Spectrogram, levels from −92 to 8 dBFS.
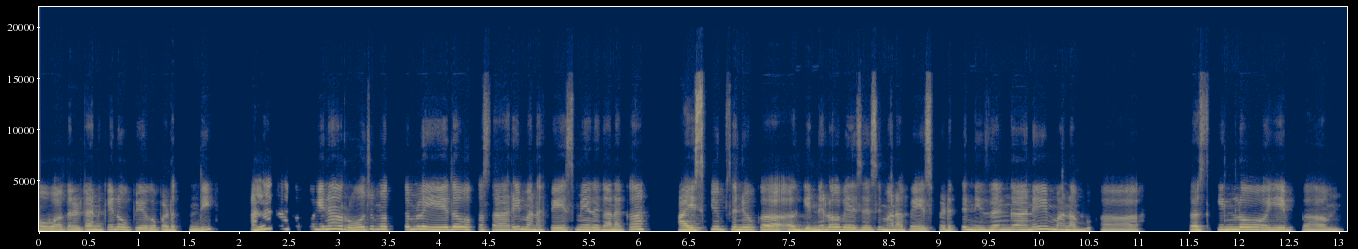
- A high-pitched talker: Yes, high, 210 Hz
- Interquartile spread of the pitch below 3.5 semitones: No, average, 3.8 semitones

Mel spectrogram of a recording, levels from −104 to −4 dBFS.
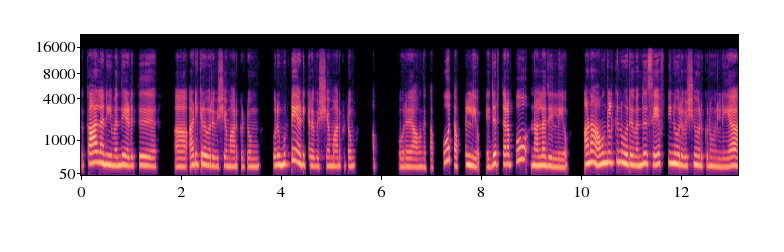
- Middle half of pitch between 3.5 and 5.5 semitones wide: Yes, average, 3.8 semitones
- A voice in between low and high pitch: No, high, 225 Hz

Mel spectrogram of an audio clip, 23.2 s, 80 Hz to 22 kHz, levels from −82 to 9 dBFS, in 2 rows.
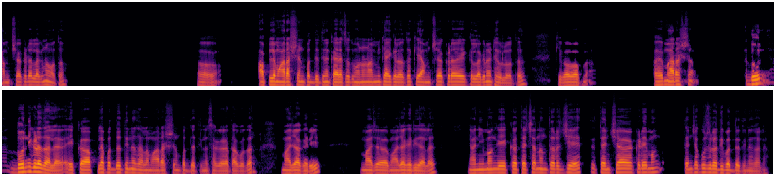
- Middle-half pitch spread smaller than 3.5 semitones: Yes, average, 3.1 semitones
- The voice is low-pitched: Yes, low, 115 Hz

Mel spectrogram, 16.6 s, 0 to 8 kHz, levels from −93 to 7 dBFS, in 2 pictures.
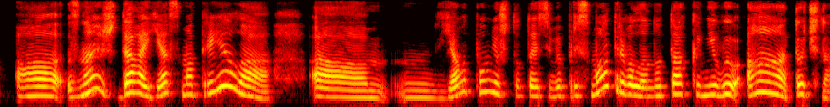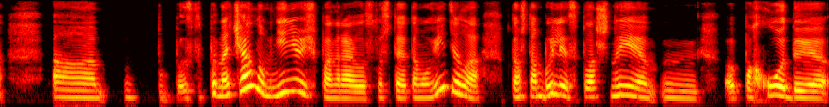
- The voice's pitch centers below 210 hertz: No, high, 215 Hz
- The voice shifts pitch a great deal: Yes, wide, 6.8 semitones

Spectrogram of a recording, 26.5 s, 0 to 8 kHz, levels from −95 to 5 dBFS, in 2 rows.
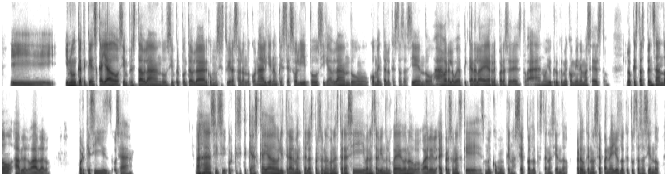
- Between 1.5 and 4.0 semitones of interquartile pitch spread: Yes, average, 3.4 semitones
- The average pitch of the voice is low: Yes, low, 115 Hz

